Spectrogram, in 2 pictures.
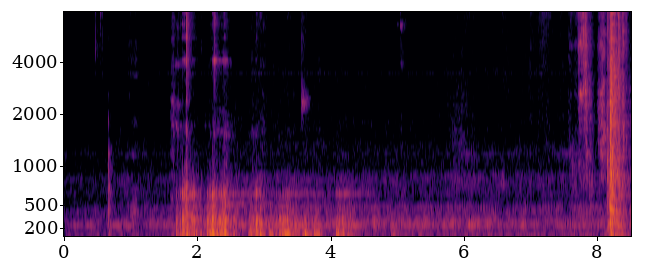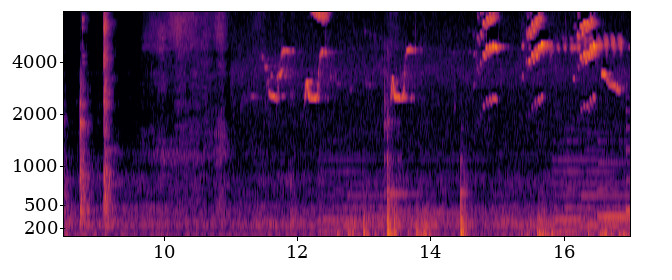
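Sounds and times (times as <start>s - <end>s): small bird chirping: 11.3s - 17.0s
soft low knocks: 12.5s - 14.8s.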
